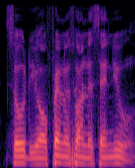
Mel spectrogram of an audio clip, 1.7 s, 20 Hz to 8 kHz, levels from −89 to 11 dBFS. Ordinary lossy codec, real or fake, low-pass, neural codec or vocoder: none; real; 7.2 kHz; none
